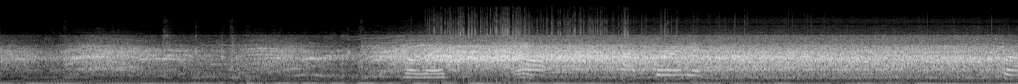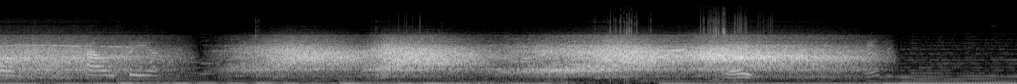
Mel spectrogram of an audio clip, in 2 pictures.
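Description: Large arena crowd at a badminton match cheering and shouting, rising in loud waves: a long surge from about four seconds in, a brief dip, then two more swells before it dies away near the end. Quiet background music runs underneath.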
